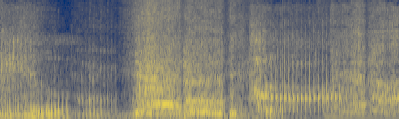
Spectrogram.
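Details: Savanna leopard calling with deep, raspy roaring growls, one long rough burst in the middle and pulsing, sawing grunts toward the end.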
